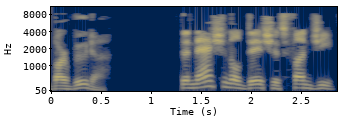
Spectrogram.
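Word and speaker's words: fungee: the national dish is fun G pronounced foon G in pepper fun G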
